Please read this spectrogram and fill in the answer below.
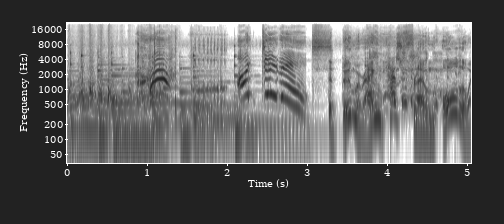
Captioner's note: snorts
